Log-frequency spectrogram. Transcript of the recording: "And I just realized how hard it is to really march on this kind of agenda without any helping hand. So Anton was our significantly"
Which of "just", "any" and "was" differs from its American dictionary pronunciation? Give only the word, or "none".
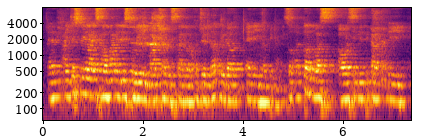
was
